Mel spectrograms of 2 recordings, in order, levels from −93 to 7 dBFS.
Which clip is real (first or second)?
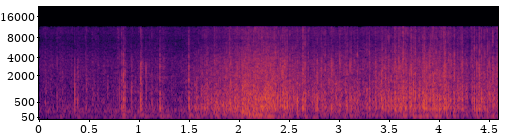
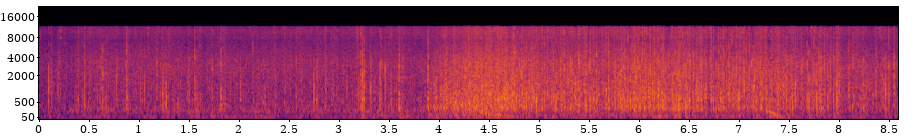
second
